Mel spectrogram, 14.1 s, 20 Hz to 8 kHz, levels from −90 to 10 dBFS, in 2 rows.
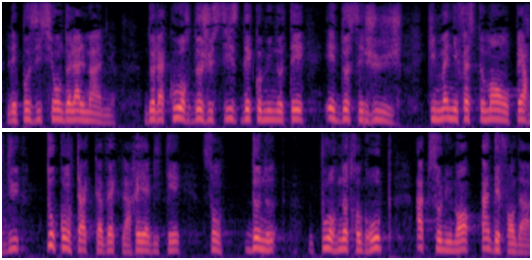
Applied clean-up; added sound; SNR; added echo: none; none; none; none.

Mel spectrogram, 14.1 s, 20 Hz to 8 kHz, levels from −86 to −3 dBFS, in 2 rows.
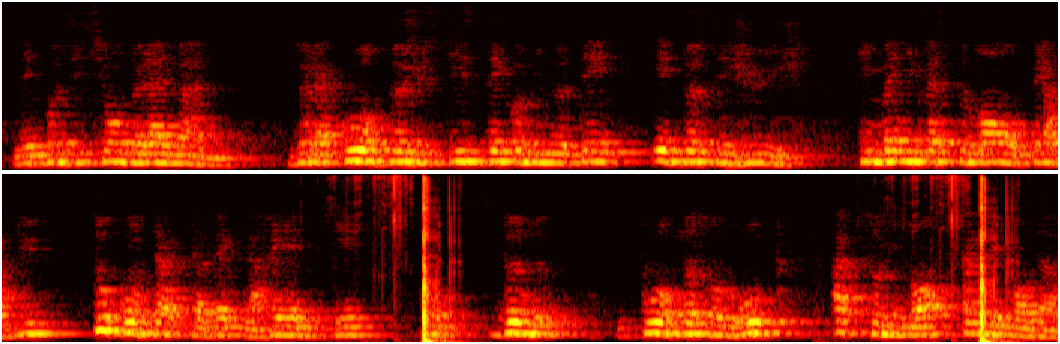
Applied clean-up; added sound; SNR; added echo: none; Coin (dropping); -1 dB; reverberation time 0.9 s.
